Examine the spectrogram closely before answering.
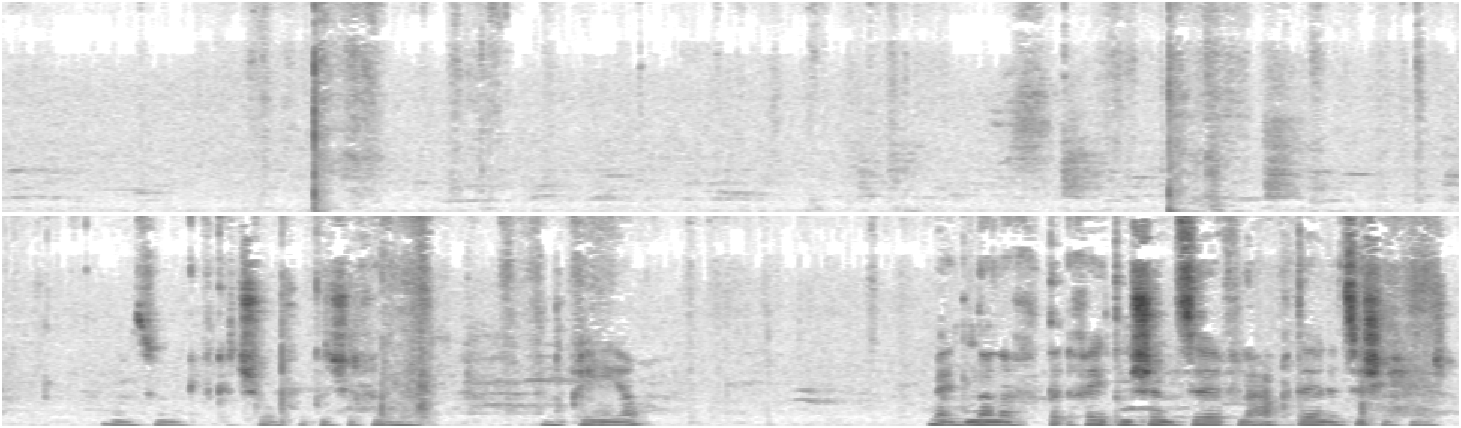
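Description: Thread softly rustles as it is drawn through fabric.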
